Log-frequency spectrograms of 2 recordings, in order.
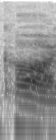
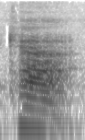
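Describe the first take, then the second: First: It is said in a plain, non-Boston accent. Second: It is said in a Boston accent.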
